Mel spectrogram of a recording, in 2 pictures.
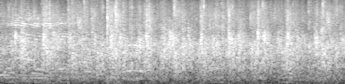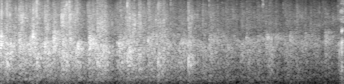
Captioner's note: cheering and Applause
